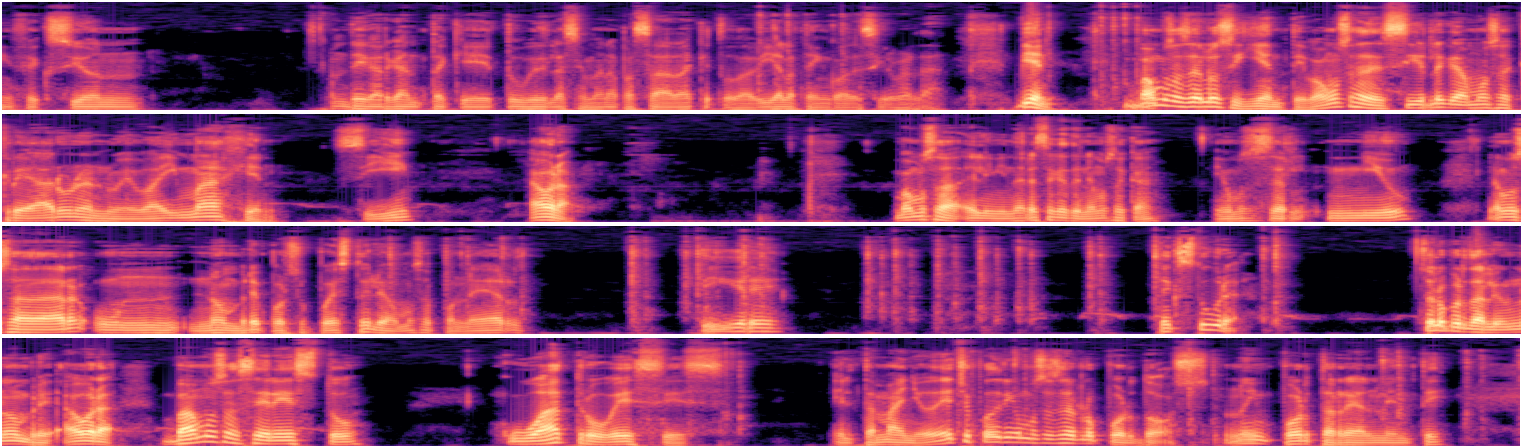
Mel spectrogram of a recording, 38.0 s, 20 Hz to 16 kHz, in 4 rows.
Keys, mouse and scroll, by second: 5.1 KP_Subtract, 7.3 KP_Add, 16.1 click, 18.3 click, 19.7 click, 22.2-26.6 typing, 27.3 Return, 29.2 click, 29.9 click, 33.5 KP_4, 34.9 BackSpace, 35.3 KP_2, 36.3 Tab, 37.5 Right.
